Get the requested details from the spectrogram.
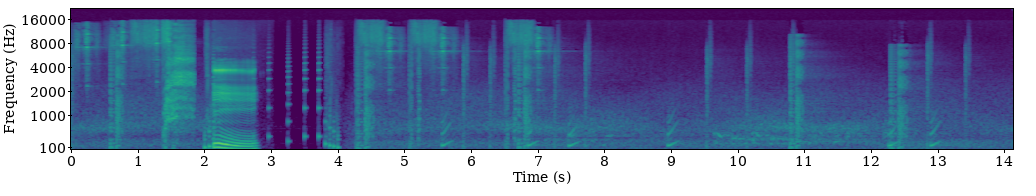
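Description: Short soft game sound effects blip and thump as a small character hops about.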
